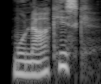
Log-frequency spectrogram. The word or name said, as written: monarkisk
